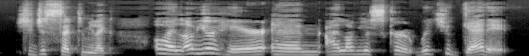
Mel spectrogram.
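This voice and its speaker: A woman with an Italian accent speaks at a fairly slow pace and a fairly high pitch, using very wide pitch swings. The recording is very clean, with a silent background. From Italy, Milan. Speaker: European expat in the US. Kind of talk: casual vlog.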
